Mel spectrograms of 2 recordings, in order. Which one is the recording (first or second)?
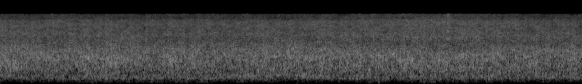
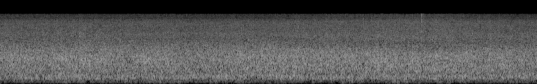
second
